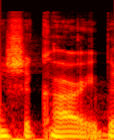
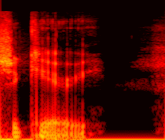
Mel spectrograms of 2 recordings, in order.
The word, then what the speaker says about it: Sha'Carri: Sha'Carri, I was saying her name wrong last episode. I apologize. I was saying Sha'Carri, but it's Sha'Carri.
